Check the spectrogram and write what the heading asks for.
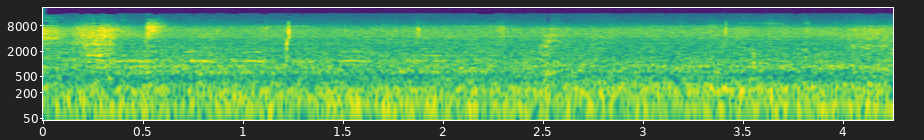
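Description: Steady low rumble of road traffic with a few faint clicks.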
